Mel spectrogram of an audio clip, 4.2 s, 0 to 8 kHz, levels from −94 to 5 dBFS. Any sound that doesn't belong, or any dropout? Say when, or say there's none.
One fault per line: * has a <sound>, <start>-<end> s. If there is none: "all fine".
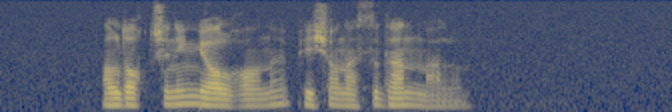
all fine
